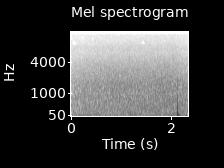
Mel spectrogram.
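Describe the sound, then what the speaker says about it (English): A river runs fast and swollen after heavy weekend rain, a steady broadband rush of water heard alone with one brief bump near the end. "I want to take a second to allow you to listen to how fast the river has been rushing."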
